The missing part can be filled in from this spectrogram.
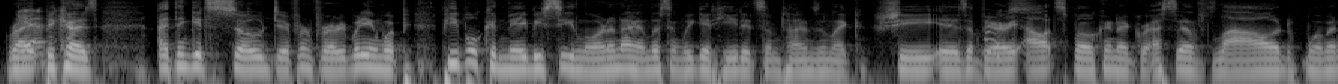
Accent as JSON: {"language": "English", "town": "San Diego", "region": "California", "country": "United States", "tie": "born or raised there", "said": "Like, obviously, we were born and raised in San Diego"}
